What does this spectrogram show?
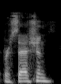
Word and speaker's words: Procyshen: ben i'm doing good did i pronounce that right procession yes you did okay good job well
